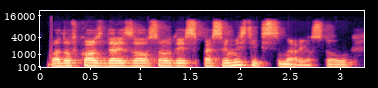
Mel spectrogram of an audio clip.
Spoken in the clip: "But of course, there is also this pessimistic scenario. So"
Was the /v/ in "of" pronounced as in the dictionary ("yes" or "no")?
no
